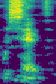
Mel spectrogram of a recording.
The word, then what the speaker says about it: present: quiero representarlo como verbo, se lo representa como la mayor fuerza de voz en la siguiente sílaba. En este caso sería present.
